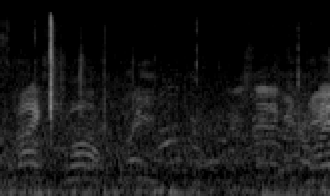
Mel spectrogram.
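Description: Several distant voices shouting and calling over one another, too far off to make out words, with a low rumble of wind on the microphone.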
